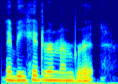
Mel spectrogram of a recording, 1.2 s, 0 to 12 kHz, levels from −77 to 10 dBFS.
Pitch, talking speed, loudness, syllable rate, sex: 165 Hz, 205 wpm, -17 LUFS, 7.8 syllables/s, female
